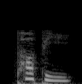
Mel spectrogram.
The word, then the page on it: poppy: ‘pɒpı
